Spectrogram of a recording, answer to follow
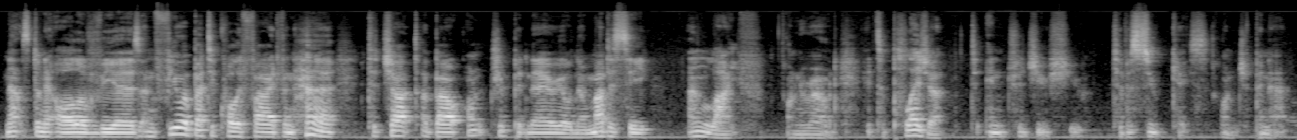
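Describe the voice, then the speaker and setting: A podcast host from England with a Yorkshire accent reads a playful introduction and then chats casually with his guest in an interview. His voice sits fairly low at a moderate pace, with the lively, playful quality of a storyteller.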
